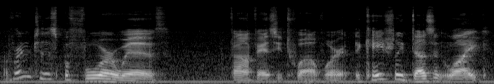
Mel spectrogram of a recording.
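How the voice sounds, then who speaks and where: A man's voice: on the low side, moderate pace, slight background noise. A man streaming on a weekend morning, chatting casually with a groggy, froggy morning voice. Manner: relaxed, talking to himself while troubleshooting. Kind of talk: casual live-stream chat.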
